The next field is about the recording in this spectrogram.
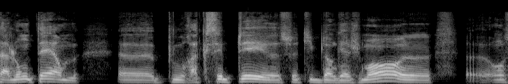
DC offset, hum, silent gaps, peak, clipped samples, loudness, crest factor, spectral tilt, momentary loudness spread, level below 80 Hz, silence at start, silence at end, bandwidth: under 0.1%; none; none; -2 dBFS; under 0.1%; -20 LUFS; 18 dB; -4 dB/octave; 14 LU; -56 dBFS; 0 s; 0 s; 12.5 kHz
